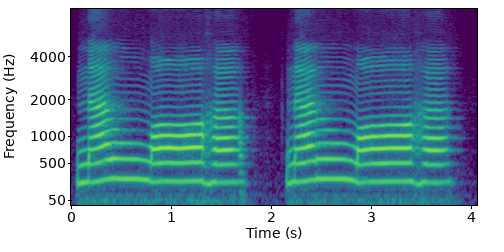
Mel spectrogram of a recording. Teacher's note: یہاں پر لفظ اللہ کا لام سے پہلے نون کے اوپر کیا ہے؟ فتحہ یعنی کہ زبر ہے، تو لفظ اللہ کو موٹا کر کے پڑھیں گے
